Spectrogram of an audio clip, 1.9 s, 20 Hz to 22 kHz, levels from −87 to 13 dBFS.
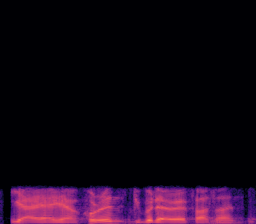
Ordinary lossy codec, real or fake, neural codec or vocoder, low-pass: Opus, 32 kbps; real; none; 3.6 kHz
